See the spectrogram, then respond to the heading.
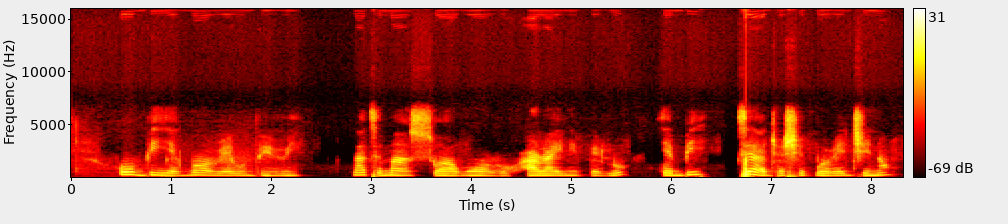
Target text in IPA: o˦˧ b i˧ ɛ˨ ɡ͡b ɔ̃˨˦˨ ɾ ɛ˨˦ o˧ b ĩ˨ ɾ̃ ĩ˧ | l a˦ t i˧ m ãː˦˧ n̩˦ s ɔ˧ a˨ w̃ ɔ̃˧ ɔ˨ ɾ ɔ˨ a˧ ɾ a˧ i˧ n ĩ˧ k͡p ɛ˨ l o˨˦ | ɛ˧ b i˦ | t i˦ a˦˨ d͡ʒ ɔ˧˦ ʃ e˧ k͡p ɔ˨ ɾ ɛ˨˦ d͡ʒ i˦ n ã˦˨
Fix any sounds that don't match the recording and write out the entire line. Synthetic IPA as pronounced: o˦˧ b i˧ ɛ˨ ɡ͡b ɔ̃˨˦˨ ɾ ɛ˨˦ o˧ b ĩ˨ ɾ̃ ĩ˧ | l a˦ t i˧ m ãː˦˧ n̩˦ s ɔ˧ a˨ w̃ ɔ̃˧ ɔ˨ ɾ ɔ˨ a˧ ɾ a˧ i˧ n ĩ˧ k͡p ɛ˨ l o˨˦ | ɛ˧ b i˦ | t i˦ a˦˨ d͡ʒ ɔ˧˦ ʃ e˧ k͡p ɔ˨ ɾ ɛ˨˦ d͡ʒ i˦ n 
